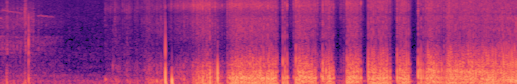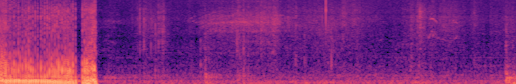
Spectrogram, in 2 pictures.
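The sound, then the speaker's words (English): A balloon is blown up too big in a loud, breathy rush lasting several seconds, broken by crackly rubber squeaks and stretching creaks, then stops abruptly without popping, leaving only faint background hiss. “That's uh, blowing up a balloon too big.”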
